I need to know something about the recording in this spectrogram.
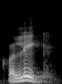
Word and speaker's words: colleague: किसी भी शब्द के अंत में आए हुए GUE में भी यू का उच्चारण नहीं होता, ठीक है। यू बिल्कुल साइलेंट रहता है। जैसे COLLEAGUE कॉलीग, कॉलीग होता है सहकर्मी, साथ में काम करने वाला।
